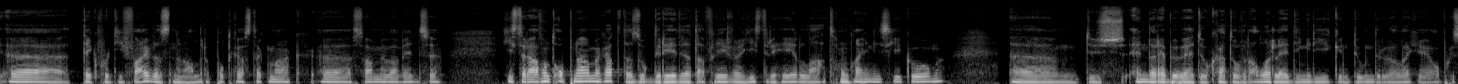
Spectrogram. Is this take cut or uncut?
uncut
